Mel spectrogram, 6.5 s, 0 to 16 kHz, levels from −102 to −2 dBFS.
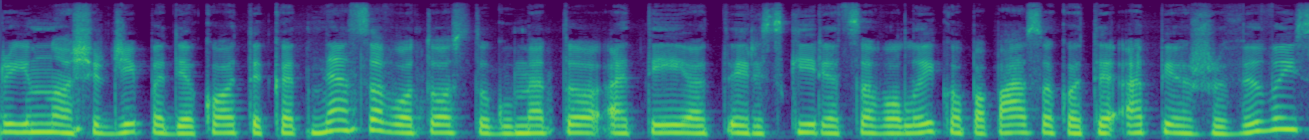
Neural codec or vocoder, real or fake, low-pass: none; real; 14.4 kHz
